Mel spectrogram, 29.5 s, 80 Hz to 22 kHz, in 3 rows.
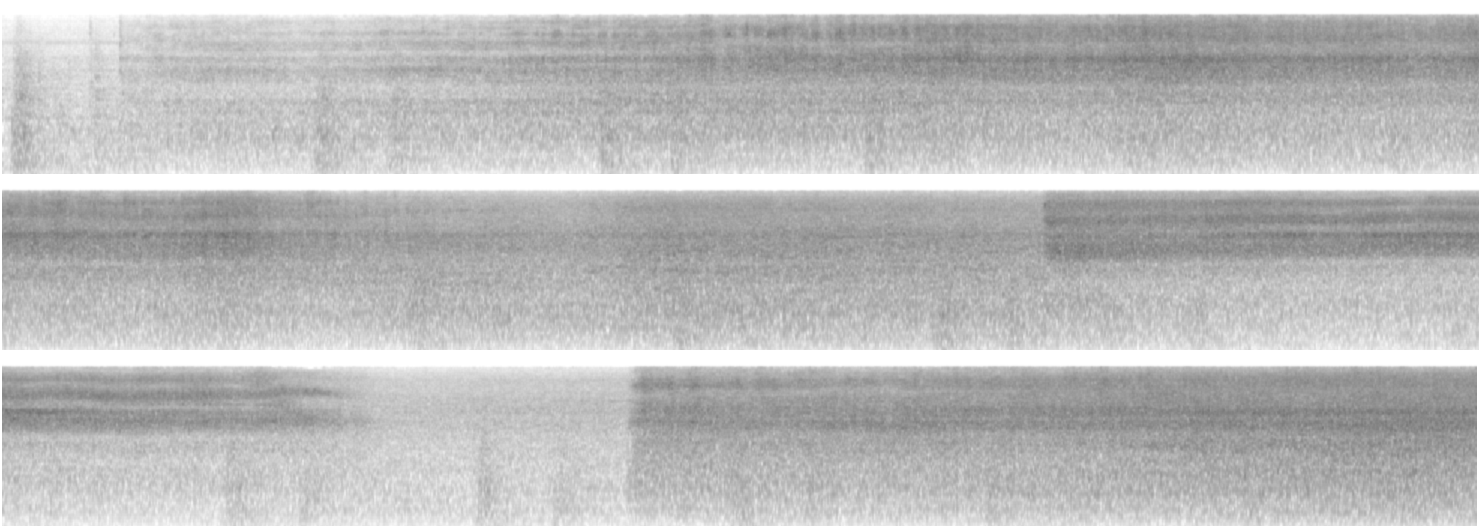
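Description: Clover Valley Lumber Co. No. 4 steam locomotive blowing steam from its open cylinder drain cocks in a loud, continuous hiss. The hiss builds over the first few seconds, drops away briefly about 22 seconds in, and cuts back in suddenly about two seconds later.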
